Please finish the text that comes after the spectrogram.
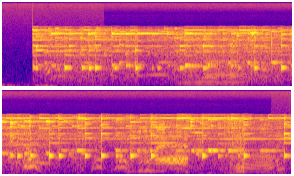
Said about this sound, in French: J'étais bergère, perchée sur la montagne au milieu de deux mille brebis.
